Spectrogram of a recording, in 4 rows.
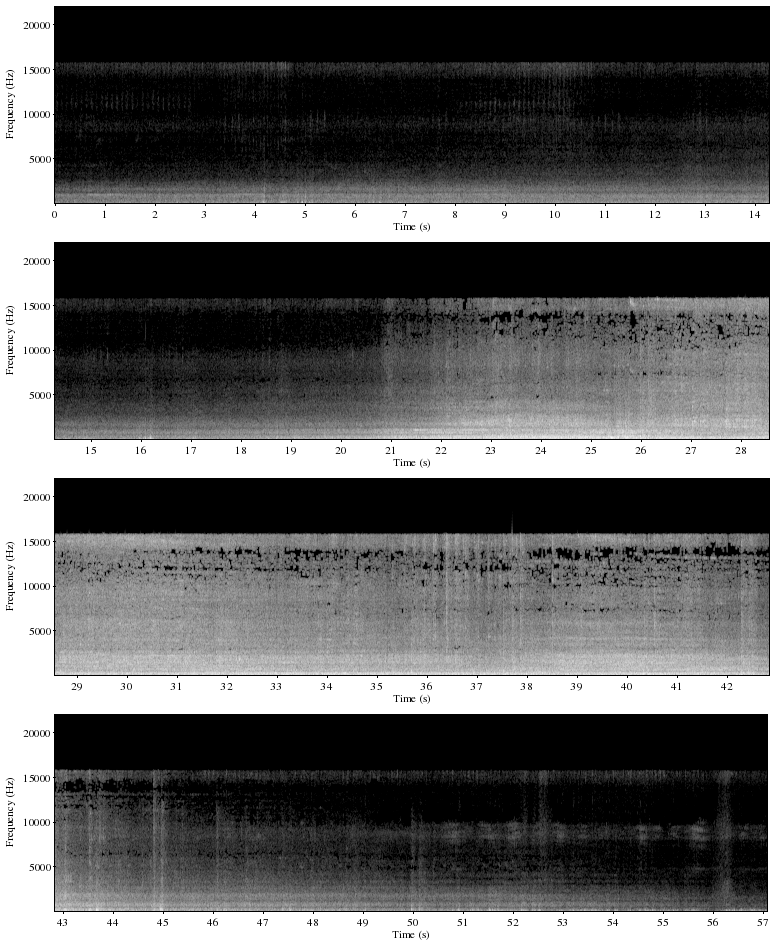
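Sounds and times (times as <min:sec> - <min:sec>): diesel locomotive passing: 0:00.0 - 0:55.9
wagon wheels clicking over rail joints: 0:32.0 - 0:39.6.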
